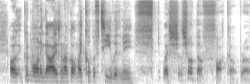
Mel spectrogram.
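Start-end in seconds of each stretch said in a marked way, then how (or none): 0.2-2.7 mock sugary, gushing, cheery vlogger voice. Mocking YouTubers who open videos with chatty greetings: imitation of a YouTuber greeting.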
